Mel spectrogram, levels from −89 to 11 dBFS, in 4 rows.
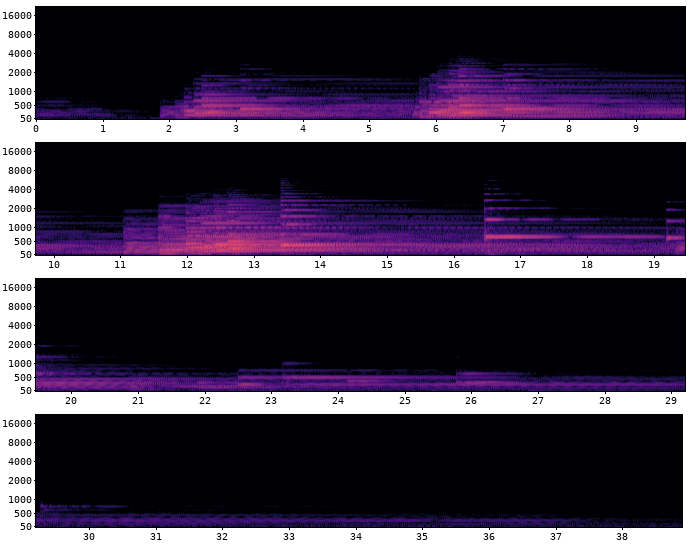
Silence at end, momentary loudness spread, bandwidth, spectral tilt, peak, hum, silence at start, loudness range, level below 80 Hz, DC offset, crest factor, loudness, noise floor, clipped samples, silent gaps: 9.5 s; 25 LU; 5.8 kHz; -8.5 dB/octave; -20 dBFS; none; 0.1 s; 22 LU; -74 dBFS; under 0.1%; 22 dB; -39 LUFS; -78 dBFS; under 0.1%; none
